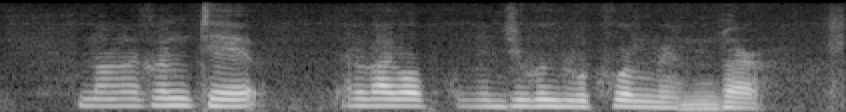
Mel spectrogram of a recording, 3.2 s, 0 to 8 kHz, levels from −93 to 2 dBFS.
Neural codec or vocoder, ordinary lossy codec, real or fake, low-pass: codec, 16 kHz in and 24 kHz out, 0.6 kbps, FocalCodec, streaming, 2048 codes; none; fake; 7.2 kHz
